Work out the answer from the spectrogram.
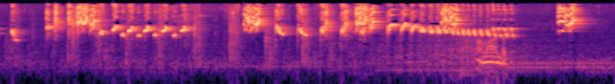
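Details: Greater green leafbird in a lively song of rapid varied chirps, slurred whistles and trills, a long descending run of repeated notes near the middle, then a short pause and a final burst.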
